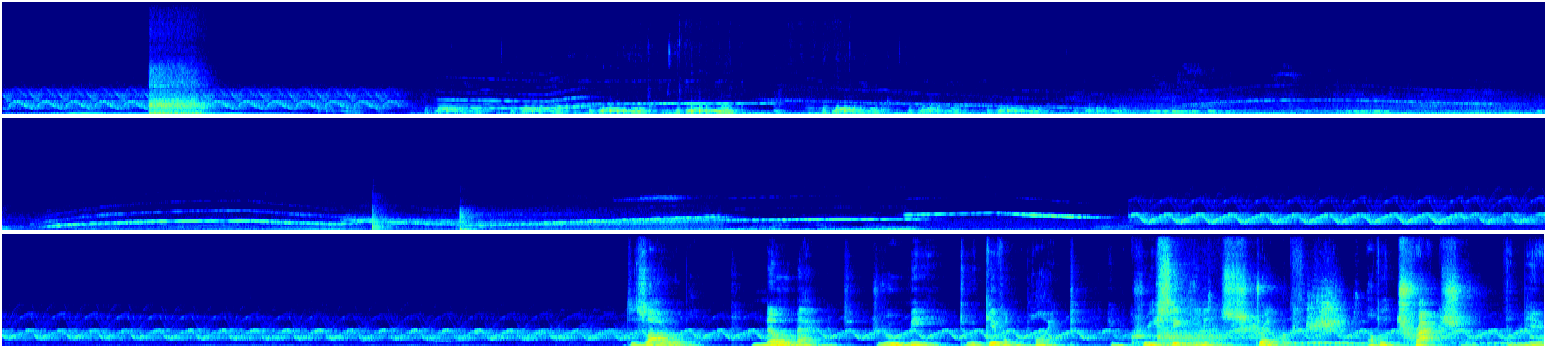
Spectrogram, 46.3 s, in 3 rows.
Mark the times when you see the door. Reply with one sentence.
The door can be heard from 1.4 to 2.1 s and from 42.4 to 43.4 s.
